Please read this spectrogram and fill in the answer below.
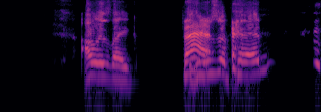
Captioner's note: laughter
